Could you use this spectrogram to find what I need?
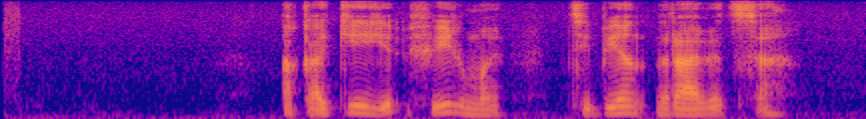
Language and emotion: Russian, neutral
